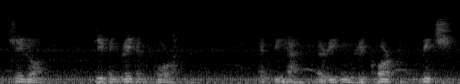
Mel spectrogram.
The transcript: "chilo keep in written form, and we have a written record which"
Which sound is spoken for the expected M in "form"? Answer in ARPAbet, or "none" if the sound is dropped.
none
